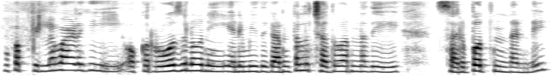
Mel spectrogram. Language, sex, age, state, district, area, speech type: Telugu, female, 45-60, Andhra Pradesh, Alluri Sitarama Raju, rural, spontaneous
